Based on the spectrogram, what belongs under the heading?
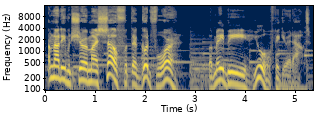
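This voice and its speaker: Casting: courtly, unsettling game bartender, lively polite lilt, faint music behind. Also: male voice, on the high side, unhurried. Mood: genteel. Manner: genteel and polite, oddly eager. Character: suave, courteous male hotel bartender who collects ears. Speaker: game character.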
